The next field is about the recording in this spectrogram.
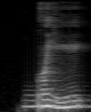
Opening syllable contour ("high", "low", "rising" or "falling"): high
